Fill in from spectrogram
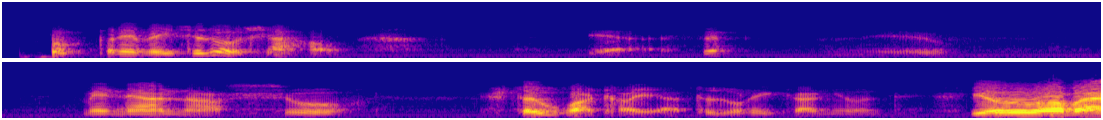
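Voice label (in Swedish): Perstorp Skåne, dialekter, svenska sagor; Folkminnen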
